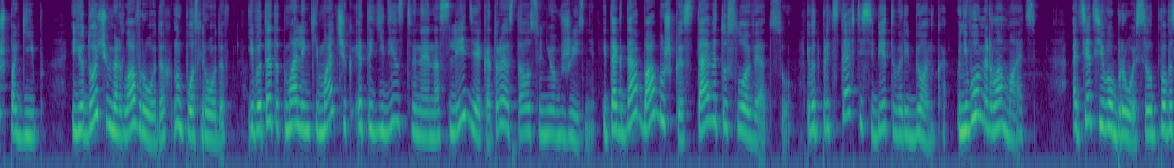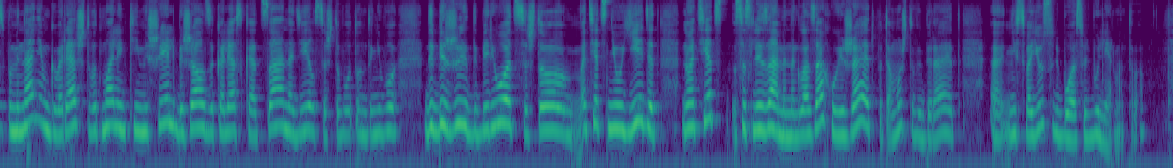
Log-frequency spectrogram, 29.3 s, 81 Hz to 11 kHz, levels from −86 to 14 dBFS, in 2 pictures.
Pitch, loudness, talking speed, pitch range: 245 Hz, -27 LUFS, 165 wpm, 220-275 Hz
